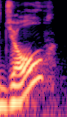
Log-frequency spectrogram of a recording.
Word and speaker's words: Joel: I've been calling him Joe Male the whole time. It's Joel.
